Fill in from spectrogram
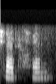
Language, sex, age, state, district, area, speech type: Urdu, female, 30-45, Uttar Pradesh, Rampur, urban, conversation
